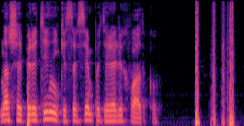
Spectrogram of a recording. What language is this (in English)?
Russian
